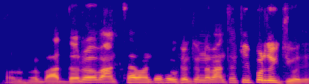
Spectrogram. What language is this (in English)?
Odia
